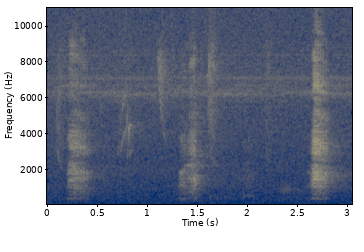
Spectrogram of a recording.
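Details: Hyacinth macaw pair visiting a backyard in Brazil to feed on palm coconuts, one eating a Macaúba palm coconut; three harsh, broadband squawks spaced over three seconds, the last loudest, with faint softer calls between.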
